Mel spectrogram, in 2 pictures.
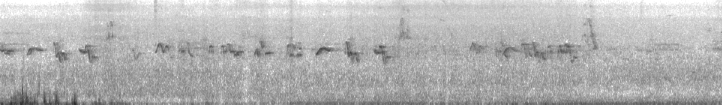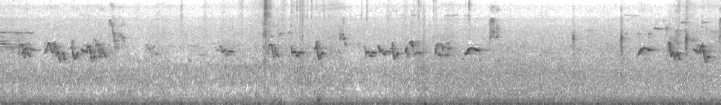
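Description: Songbirds chirping in short bursts of quick high notes, over a low steady rumble, with a few low thumps in the first second and a half.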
